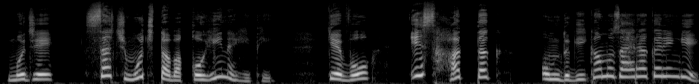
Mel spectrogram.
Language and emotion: Urdu, surprised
